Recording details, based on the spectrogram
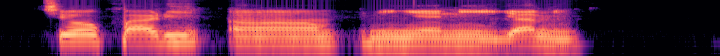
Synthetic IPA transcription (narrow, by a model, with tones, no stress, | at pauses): ti˦o˦k͡pa˧ɾi˦ã˦˧nĩ˨j̃ɛ̃˧˨nĩ˧i˨ja˨˦mĩ˧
